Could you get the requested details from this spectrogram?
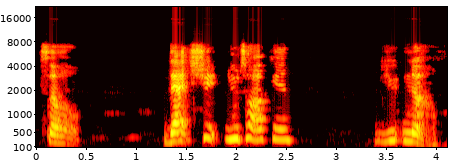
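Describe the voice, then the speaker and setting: A woman's voice: sits high, very animated, extremely slow, a bit bright. A woman giving blunt, profane advice in a casual vlog, talking straight to the viewer. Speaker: vlogger. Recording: dull lo-fi sound.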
